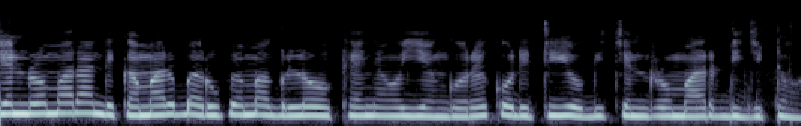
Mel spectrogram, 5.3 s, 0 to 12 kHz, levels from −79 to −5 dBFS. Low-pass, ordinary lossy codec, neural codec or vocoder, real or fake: 7.2 kHz; none; none; real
